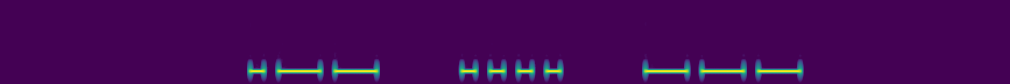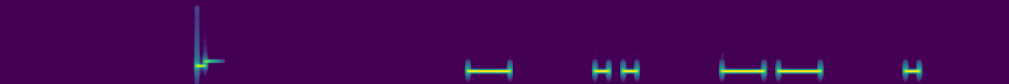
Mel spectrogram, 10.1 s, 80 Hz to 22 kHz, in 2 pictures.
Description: Morse code, heard as a keyed tone, about 17 wpm, spaced as for 12 wpm, 700 Hz. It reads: WHO TIME
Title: 2x Character Spacing - Top 200 Words - 17wpm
